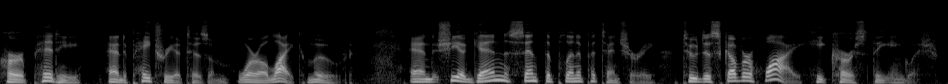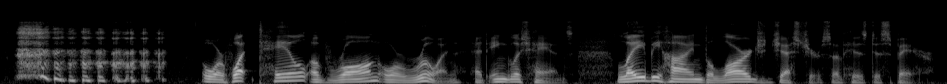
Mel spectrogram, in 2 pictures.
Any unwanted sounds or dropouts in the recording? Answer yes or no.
yes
